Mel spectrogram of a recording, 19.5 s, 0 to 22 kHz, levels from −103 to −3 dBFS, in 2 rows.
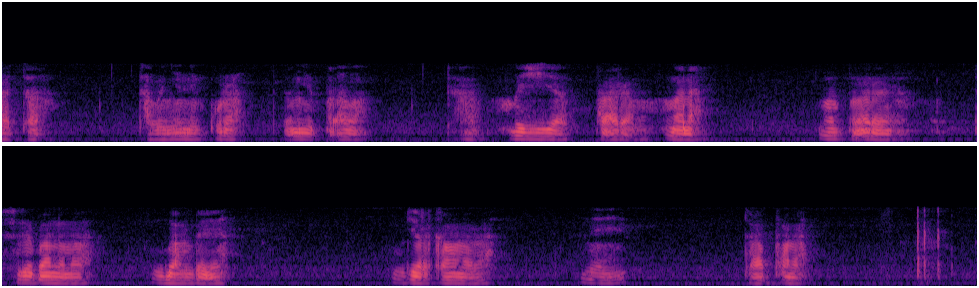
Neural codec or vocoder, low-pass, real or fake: none; 3.6 kHz; real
